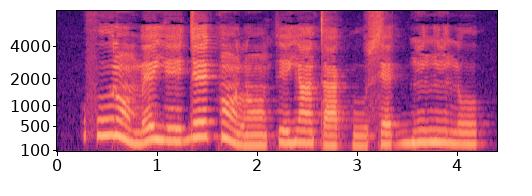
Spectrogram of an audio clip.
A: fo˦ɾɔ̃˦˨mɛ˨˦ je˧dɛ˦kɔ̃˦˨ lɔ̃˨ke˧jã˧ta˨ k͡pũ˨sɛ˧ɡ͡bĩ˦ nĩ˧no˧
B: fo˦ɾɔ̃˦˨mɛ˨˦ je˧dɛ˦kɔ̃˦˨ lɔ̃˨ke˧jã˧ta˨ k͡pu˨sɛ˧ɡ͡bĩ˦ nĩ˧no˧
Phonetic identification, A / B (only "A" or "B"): B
